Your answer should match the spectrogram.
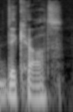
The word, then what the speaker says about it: Descartes: Alors la prononciation est assez simple, c'est Descartes.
